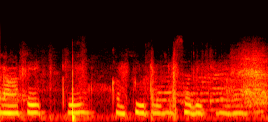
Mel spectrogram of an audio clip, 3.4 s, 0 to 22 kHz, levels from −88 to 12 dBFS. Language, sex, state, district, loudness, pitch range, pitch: Hindi, female, Bihar, Darbhanga, -24 LUFS, 215-225 Hz, 220 Hz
